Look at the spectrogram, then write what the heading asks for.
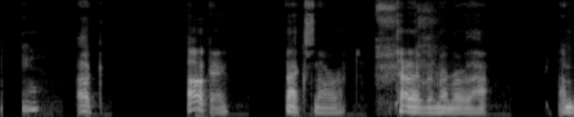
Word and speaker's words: PhaxeNor: yeah, PhaxeNor? the PH is F. Mm-hmm. PhaxeNor. Yeah. Okay. Oh, okay. PhaxeNor.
